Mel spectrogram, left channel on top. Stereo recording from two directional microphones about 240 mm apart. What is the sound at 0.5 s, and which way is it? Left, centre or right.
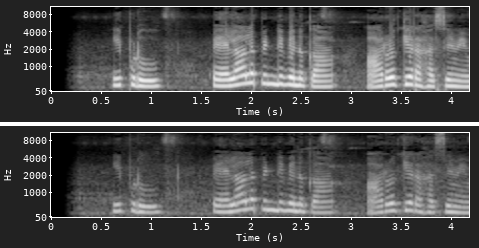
Speech, left.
